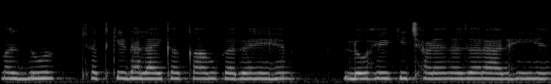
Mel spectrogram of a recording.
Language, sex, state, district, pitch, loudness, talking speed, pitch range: Hindi, female, Bihar, Vaishali, 265 Hz, -34 LUFS, 175 wpm, 265-275 Hz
